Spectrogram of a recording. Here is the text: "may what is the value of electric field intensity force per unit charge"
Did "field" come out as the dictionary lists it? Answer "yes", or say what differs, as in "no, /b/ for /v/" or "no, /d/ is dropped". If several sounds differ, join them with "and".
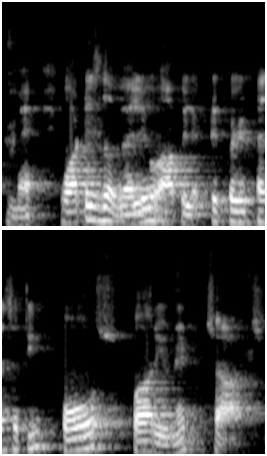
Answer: no, /d/ is dropped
